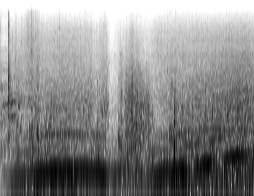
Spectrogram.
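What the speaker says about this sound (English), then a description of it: "There's a car trying to beat us here." A car in the video game PUBG drives nearby, its engine a continuous droning hum that rises slightly in pitch toward the end, moderately loud over faint background game noise.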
